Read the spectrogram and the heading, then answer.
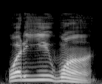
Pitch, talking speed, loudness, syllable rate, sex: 165 Hz, 235 wpm, -15 LUFS, 4.6 syllables/s, male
